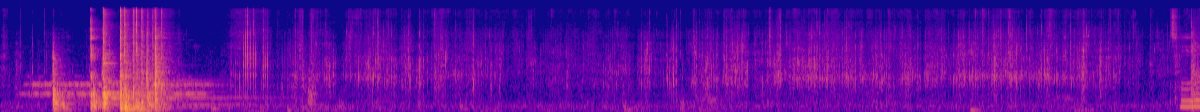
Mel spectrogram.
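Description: A short loud clatter with a brief ringing tone in the first two seconds, then a zip-top plastic bag crinkling softly as hands knead the wet flour-and-water paint inside it.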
